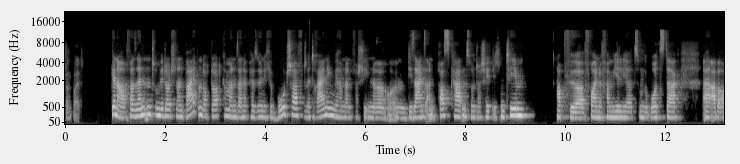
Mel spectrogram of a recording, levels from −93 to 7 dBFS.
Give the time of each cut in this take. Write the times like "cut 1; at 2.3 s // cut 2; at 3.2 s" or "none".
none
